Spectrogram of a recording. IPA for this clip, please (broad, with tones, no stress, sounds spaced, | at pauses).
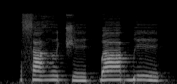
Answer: s a˧ ɣ ə˧ t͡ʃ eː˨ ɡ͡b aː˦ ɡ͡b e˦˨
